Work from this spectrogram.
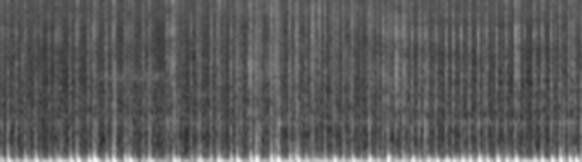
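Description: Fingertips tap and scratch along the folded nylon canopy of a compact black umbrella with a plastic handle and wrist strap. The result is a steady run of quick, irregular, muffled low thumps with short, dry decays, under a faint, bright scratchy rustle of fabric.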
